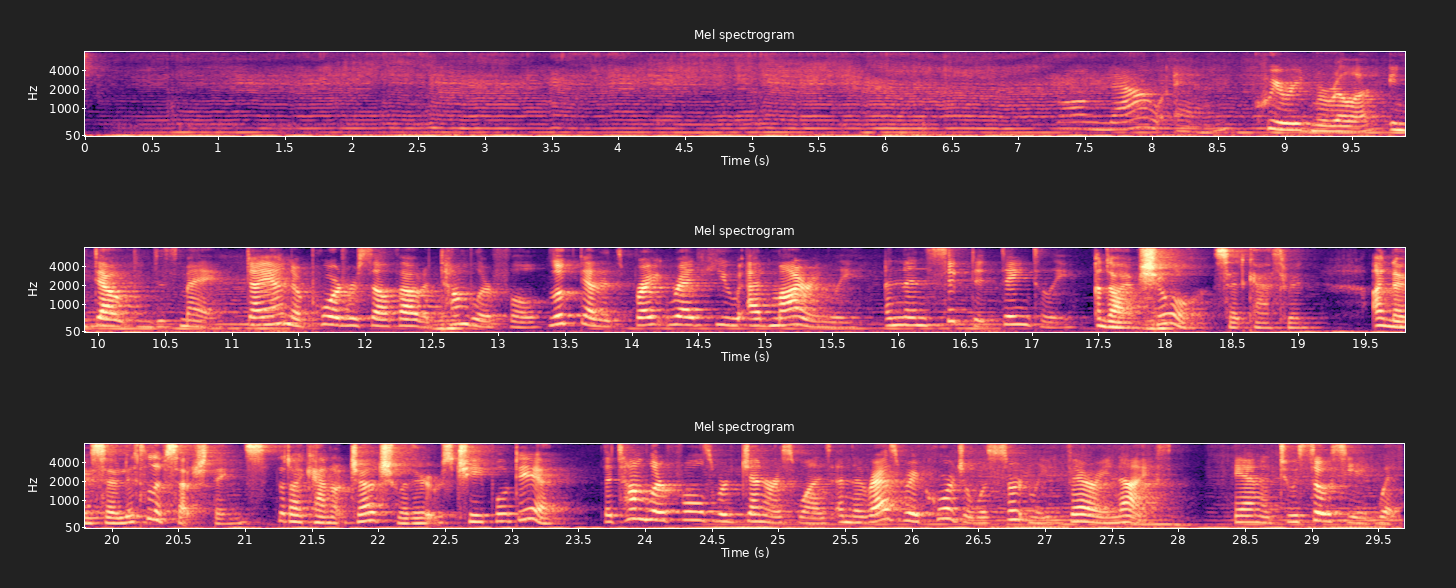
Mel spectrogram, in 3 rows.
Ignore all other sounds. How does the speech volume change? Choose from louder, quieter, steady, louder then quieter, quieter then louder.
steady.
